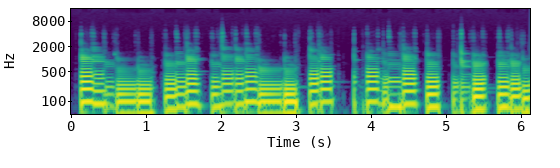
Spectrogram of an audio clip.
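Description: Electric bass guitar recorded direct into an audio interface, playing a line of short plucked notes with brief silent gaps between phrases.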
